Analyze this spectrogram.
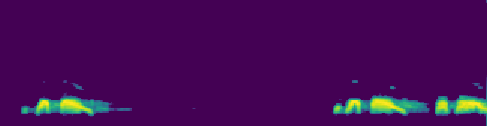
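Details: Spotted dove used as a lure to excite wild doves: two separate coo phrases, each of quick short notes leading into a mellow descending coo, split by several seconds of silence.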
